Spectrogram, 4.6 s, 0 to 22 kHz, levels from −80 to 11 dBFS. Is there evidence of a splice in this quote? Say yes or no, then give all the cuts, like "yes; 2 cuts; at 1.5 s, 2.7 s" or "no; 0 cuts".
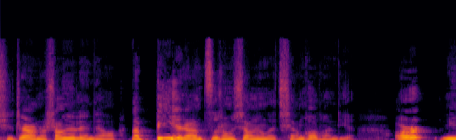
yes; 1 cut; at 1.2 s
